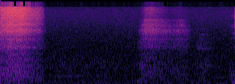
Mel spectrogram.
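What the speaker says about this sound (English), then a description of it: "this is also a moment when we hear her breathing" A woman breathes audibly in two soft, airy breaths close to the microphone, separated by quiet, with no talking.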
